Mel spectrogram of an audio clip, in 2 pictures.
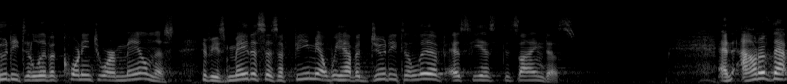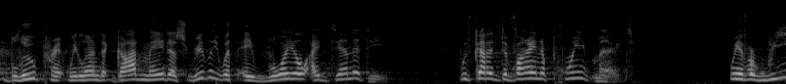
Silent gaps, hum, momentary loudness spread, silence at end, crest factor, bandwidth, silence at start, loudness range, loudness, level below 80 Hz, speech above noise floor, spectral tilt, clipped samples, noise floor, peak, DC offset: none; none; 13 LU; 0 s; 22 dB; 14.5 kHz; 0 s; 5 LU; -34 LUFS; -78 dBFS; 40 dB; -5 dB/octave; under 0.1%; -74 dBFS; -12 dBFS; under 0.1%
